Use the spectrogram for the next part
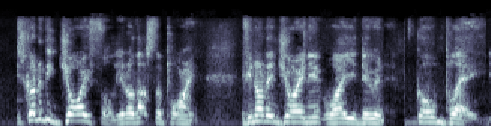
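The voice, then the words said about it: British Lancashire accent. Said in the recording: “you have a British accent ... I was born in Blackburn, Lancashire, hence the curse of my accent”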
